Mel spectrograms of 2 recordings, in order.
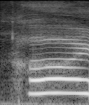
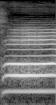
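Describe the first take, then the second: First: It is said weakly, with little power. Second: It is said powerfully, with more force.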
